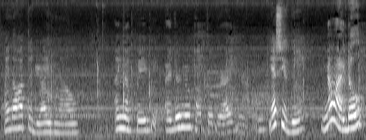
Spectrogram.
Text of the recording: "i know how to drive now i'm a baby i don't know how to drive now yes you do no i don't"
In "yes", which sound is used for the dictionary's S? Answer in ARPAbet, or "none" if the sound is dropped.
S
